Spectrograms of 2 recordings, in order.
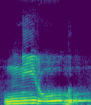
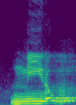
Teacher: तो यहाँ ये कहा गया है कि विसर्ग जो है इस विसर्ग से पूर्व छोटी और छोटा ऊ अगर है तो छोटी छोटा ऊ हो, इसके बाद दूसरे शब्द का प्रथम वर्ण अगर ये र आ रहा है तो र आने पर विसर्ग का तो लोप हो जाएगा, और छोटी ई है तो वो बड़ी में बदल जाएगी, छोटा ऊ है तो वो बड़े ऊ में बदल जाएगा।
